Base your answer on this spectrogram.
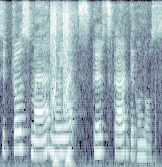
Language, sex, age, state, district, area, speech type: Nepali, female, 45-60, West Bengal, Kalimpong, rural, read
